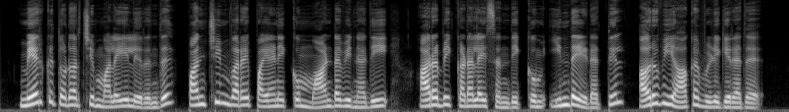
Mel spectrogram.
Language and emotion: Tamil, neutral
